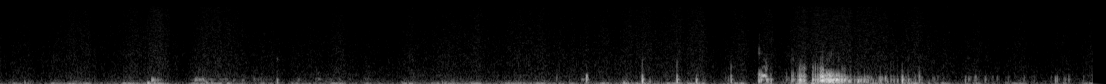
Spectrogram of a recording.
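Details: Stomach growling (borborygmi): low gurgles and irregular pops building to a longer rumbling growl, normal bowel sounds.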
